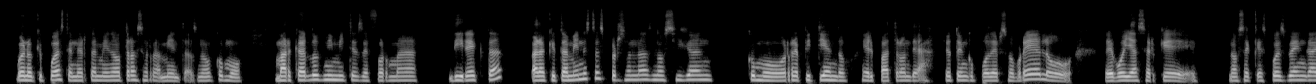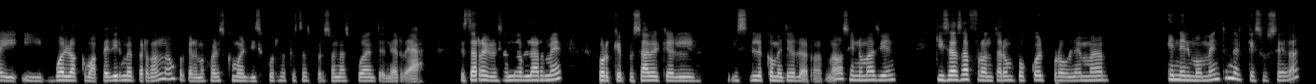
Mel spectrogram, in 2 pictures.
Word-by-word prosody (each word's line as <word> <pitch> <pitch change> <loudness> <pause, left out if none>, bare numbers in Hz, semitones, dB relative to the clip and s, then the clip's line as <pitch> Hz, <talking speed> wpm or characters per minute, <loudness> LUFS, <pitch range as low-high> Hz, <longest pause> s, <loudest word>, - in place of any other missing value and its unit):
bueno, 195 -1 +4
que - - -5
puedas 210 +1 +1
tener 185 -2 -1
también 190 -1 -1
otras 200 +1 0
herramientas, 175 -3 -4
¿no? 175 +1 -2
Como 175 -4 -3 0.3
marcar 195 +1 +4
los 215 0 +3
límites 205 -2 +1
de 180 - -2
forma 185 +1 -3 0.3
directa, 200 - +2 0.2
para 190 - +5
que 200 - 0
también 200 +4 +3
estas 270 +1 -3
personas 210 +1 -1
no 210 0 0
sigan 215 +1 -1 0.3
como 185 -3 +2
repitiendo 195 -1 +1
el 185 -2 0
patrón 185 +2 -1
de, 180 - -1
ah, - - -7
yo 190 - -1
tengo 190 -1 -1
poder 175 0 0
sobre 215 +7 +2
él 235 - 0
o 180 -3 0 0.3
le 170 - +4
voy 185 +1 +4
a - - +4
hacer 175 -1 -5
que, 175 -2 -1 0.3
no 175 - -2
sé, 180 +1 -3
que 175 - -4
después 195 +2 -1
venga 200 -1 +1
y 165 -3 -1
y 165 -3 -6
vuelva 185 +1 +5
como 175 -4 -2
a - - -16
pedirme 195 +2 +3
perdón, 175 +5 -2
¿no? 250 +1 0
Porque, 165 - -5
a - - -2
lo - - -1
mejor, 170 +2 -1
es 175 - -9
como 180 -2 0
el 170 - -4
discurso 175 +2 -6
que 175 - -12
estas 180 0 -7
personas 170 +2 -4
puedan 170 -1 -1
tener - - -4
de, - - -1
ah, - - -1 0.3
está 205 +2 +5
regresando 190 -2 +2
a - - +3
hablarme 200 +7 +3 0.3
porque, 185 -2 +3
pues, 175 - -6
sabe 185 -1 +5
que 180 - +1
él 170 -1 0 0.2
hiz 180 +1 -6
l 195 -1 +3
cometió 180 -1 +1
el 175 - -2
error, - - -4
¿no? 245 - 0
Si 230 -5 -2
no, 200 - +1
más 205 0 +2
bien, 210 +2 +1 0.3
quizás 210 +1 +5
afrontar 195 -4 +2
un 195 0 -2
poco 195 +2 0
el 205 - 0
problema 185 +2 -1 0.6
en 220 -2 +3
el 200 -1 +3
momento 205 +9 0
en 290 - +6
el 240 -5 -2
que 195 - -5
suceda, 190 - -4
190 Hz, 225 wpm, -22 LUFS, 180-205 Hz, 0.6 s, en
